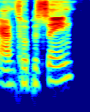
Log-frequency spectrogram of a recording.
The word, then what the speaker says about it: Anthropocene: Oh, I think that depends on which side of the pond you are, I think. So I say Anthropocene, but that's just because I'm a Brit.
